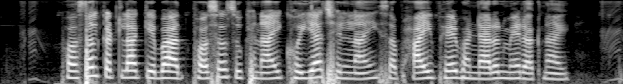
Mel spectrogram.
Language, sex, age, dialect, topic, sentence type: Magahi, female, 18-24, Western, agriculture, statement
